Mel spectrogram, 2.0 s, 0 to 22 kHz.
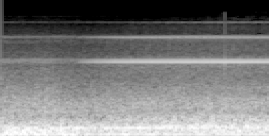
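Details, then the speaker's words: LG Multi V IV after compressor and inverter board replacement for CH29 error, proper charge, line cold, no error codes, condenser fan not running: steady low hum with constant thin inverter whine, no knocks; compressor running smoothly. "All right, compressor is running, got proper charge. That line is cold, that's good."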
